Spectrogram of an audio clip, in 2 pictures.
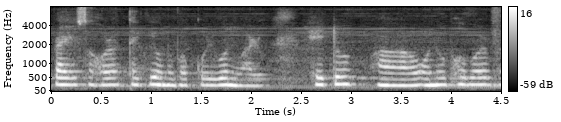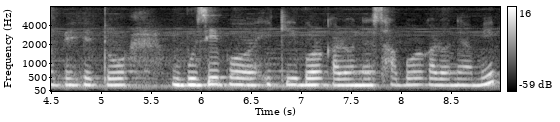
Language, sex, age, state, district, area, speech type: Assamese, female, 30-45, Assam, Morigaon, rural, spontaneous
